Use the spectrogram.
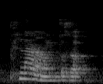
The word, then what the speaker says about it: plaindre: Now you see it's A-I-N. But since it's I-N, I'm still going to pronounce it as un. So it's plaindre.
